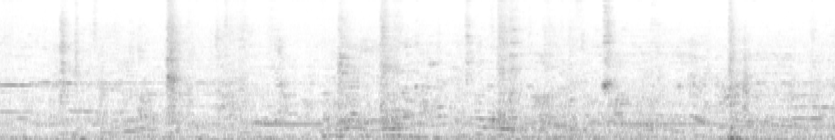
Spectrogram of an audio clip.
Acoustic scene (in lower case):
restaurant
